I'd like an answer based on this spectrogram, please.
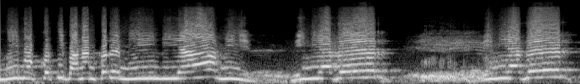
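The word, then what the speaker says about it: ميم: এখন মিম অক্ষরটি বানান করে মিমিয়া মিম, মিমিয়াদের, মিমিয়াদের। জেরের বাম পাশে যজমালা ইয়ে আছে, তাহলে টানতে হবে মিম।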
